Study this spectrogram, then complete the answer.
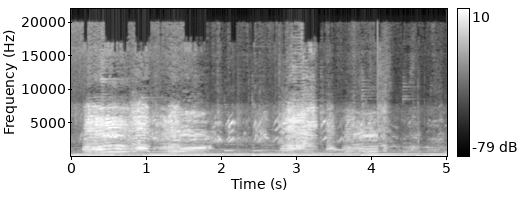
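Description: A flock of ducks honking and quacking loudly and continuously, close by, with overlapping calls over a low mechanical hum.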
